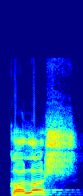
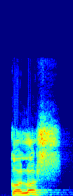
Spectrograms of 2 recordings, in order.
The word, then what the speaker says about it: कलश: कीजिएगा के ल स कलश क्या पढ़िएगा कलश लास्ट वाले अक्षर में आपको आपके साउंड नहीं लाना है कलसा मत पढ़िएगा ठीक है कलश जिसे यहां पर देखिए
